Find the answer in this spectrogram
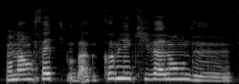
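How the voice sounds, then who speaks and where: A woman's voice: a little high, animated, moderate pace, a little mellow. A woman chatting casually as she unboxes a monthly scrapbooking box, enthusiastic and hesitant, with many fillers and restarts. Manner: enthusiastic about the items. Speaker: scrapbooking vlogger.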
